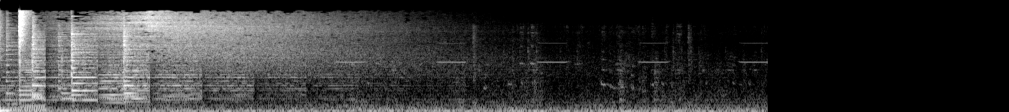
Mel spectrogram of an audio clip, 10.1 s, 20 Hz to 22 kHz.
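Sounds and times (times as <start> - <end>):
bus engine and road rumble: 0.8 - 7.7
high electronic beep: 2.5 - 5.7.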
